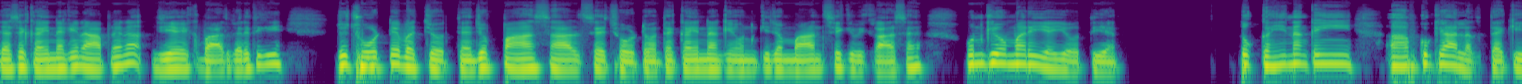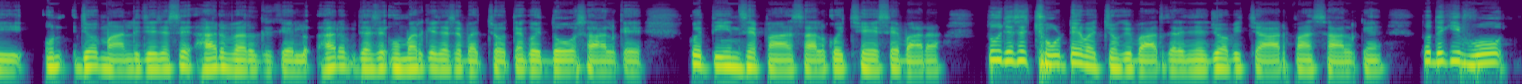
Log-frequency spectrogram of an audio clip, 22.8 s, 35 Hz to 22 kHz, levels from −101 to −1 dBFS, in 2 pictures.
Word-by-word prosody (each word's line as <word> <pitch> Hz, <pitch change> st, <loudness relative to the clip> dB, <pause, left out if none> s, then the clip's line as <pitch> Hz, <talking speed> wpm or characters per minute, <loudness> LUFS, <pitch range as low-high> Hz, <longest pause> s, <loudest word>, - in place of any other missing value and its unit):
जैसे 120 Hz, +3 st, +2 dB
कहीं 120 Hz, -1 st, +1 dB
न 125 Hz, +1 st, +3 dB
कहीं 135 Hz, +2 st, +1 dB
ना 125 Hz, -2 st, +3 dB
आपने 140 Hz, +5 st, 0 dB
ना 180 Hz, +1 st, 0 dB
ये 120 Hz, +1 st, +3 dB
एक 120 Hz, +1 st, -7 dB
बात 105 Hz, 0 st, +1 dB
करी 115 Hz, +2 st, 0 dB
थी 155 Hz, -, -3 dB
कि 170 Hz, -1 st, +1 dB, 0.4 s
जो 155 Hz, -, +7 dB
छोटे 140 Hz, +2 st, +2 dB
बच्चे 130 Hz, -3 st, +1 dB
होते 115 Hz, +1 st, -2 dB
हैं 110 Hz, -, +2 dB
जो 130 Hz, -, +4 dB
5 125 Hz, 0 st, +3 dB
साल 115 Hz, -3 st, 0 dB
से 115 Hz, -, +1 dB
छोटे 105 Hz, -1 st, -1 dB
होते 100 Hz, +2 st, -1 dB
हैं -, -, -4 dB
कहीं 115 Hz, 0 st, +2 dB
न 115 Hz, 0 st, +1 dB
कहीं 110 Hz, -1 st, -4 dB
उनकी 110 Hz, +2 st, -2 dB
जो 115 Hz, -, 0 dB
मानसिक 110 Hz, +2 st, -1 dB
विकास 100 Hz, +2 st, -2 dB
है, 135 Hz, +2 st, +1 dB, 0.4 s
उनकी 170 Hz, +2 st, +3 dB
उम्र 170 Hz, -1 st, +3 dB
ही 155 Hz, -2 st, +2 dB
यही 120 Hz, -2 st, 0 dB
होती 105 Hz, 0 st, -3 dB
है। 100 Hz, -1 st, -1 dB, 0.9 s
तो 170 Hz, -, +3 dB
कहीं 150 Hz, +1 st, +3 dB
न 170 Hz, +1 st, +1 dB
कहीं 170 Hz, 0 st, 0 dB, 0.3 s
आपको 140 Hz, +3 st, +2 dB
क्या 155 Hz, -2 st, +4 dB
लगता 110 Hz, -5 st, -3 dB
है 105 Hz, -, -2 dB
कि 110 Hz, -4 st, -1 dB, 0.2 s
उन 135 Hz, +2 st, +3 dB
जो 135 Hz, +2 st, +2 dB
मान 110 Hz, -1 st, 0 dB
लीजिए 115 Hz, +1 st, +1 dB
जैसे 125 Hz, +3 st, 0 dB
हर 125 Hz, +2 st, +3 dB
वर्ग 115 Hz, -3 st, 0 dB
के 110 Hz, -, 0 dB
लो 105 Hz, +1 st, -1 dB
हर 135 Hz, +3 st, +2 dB
जैसे 120 Hz, +1 st, +1 dB
उम्र 120 Hz, 0 st, +2 dB
के 125 Hz, -, -1 dB
जैसे 115 Hz, 0 st, -1 dB
बच्चे 105 Hz, 0 st, -3 dB
होते 105 Hz, +2 st, -2 dB
हैं 110 Hz, -, -2 dB
कोई 110 Hz, -, +2 dB
2 110 Hz, +1 st, +1 dB
साल 105 Hz, -1 st, -1 dB
के, 105 Hz, 0 st, -4 dB, 0.4 s
कोई 160 Hz, -, +4 dB
3 140 Hz, -1 st, +4 dB
से 130 Hz, 0 st, +2 dB
5 110 Hz, -1 st, 0 dB
साल, 110 Hz, -2 st, 0 dB
कोई 115 Hz, 0 st, 0 dB
6 115 Hz, -1 st, 0 dB
से 120 Hz, 0 st, -1 dB
12 105 Hz, 0 st, -2 dB, 0.3 s
तो 230 Hz, -, +4 dB
जैसे 210 Hz, +1 st, +3 dB
छोटे 170 Hz, -2 st, +2 dB
बच्चों 130 Hz, -4 st, +1 dB
की 120 Hz, -, +2 dB
बात 105 Hz, +2 st, 0 dB
करें 110 Hz, -1 st, 0 dB
जैस 110 Hz, 0 st, +1 dB
जो 125 Hz, 0 st, +3 dB
अभी 120 Hz, 0 st, -1 dB
4-5 110 Hz, -1 st, -2 dB
साल 100 Hz, -4 st, -1 dB
के 110 Hz, -, -2 dB
है, 105 Hz, -, -3 dB, 0.3 s
तो 205 Hz, -, +3 dB
देखिए 195 Hz, +1 st, +2 dB
वो 175 Hz, +2 st, +3 dB
120 Hz, 250 wpm, -20 LUFS, 110-140 Hz, 0.9 s, जो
